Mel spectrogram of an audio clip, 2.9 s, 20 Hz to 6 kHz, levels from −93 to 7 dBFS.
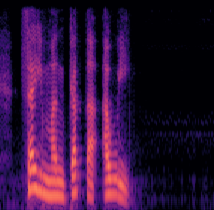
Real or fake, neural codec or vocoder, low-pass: fake; codec, 16 kHz in and 24 kHz out, 0.6 kbps, FocalCodec, streaming, 2048 codes; 5.4 kHz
